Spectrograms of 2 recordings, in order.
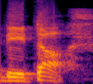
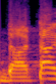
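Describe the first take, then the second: First: The first vowel sounds like 'ay'. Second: The first vowel sounds like 'ah'. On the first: The speaker calls it right. "इसको बोलते हैं डेटा" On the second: The speaker calls it wrong. "कुछ लोग इसको डाटा कहते हैं, जो कि गलत है"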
